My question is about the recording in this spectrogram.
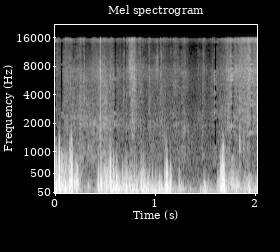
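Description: Rustling and several short knocks as hands work among the leaves and fruit of an uprooted tomato vine, close to the microphone.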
